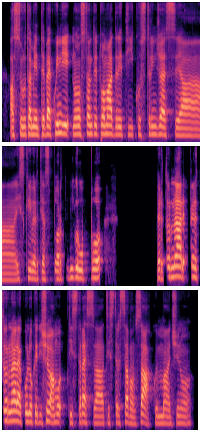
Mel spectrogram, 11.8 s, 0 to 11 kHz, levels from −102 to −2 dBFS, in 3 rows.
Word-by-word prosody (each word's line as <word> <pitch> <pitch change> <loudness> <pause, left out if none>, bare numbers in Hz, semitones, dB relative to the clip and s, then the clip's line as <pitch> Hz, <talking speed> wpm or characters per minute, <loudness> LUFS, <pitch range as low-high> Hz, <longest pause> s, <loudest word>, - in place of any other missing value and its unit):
Assolutamente. 185 +1 +1
Beh, 190 -2 +5
quindi, 215 -2 +3
nonostante 200 +1 0
tua 200 +1 0
madre 195 -2 +3
ti 185 -1 -12
costringesse 185 -1 -2
a 160 -2 -2
iscriverti 180 +1 -5
a 180 - -3
sport 180 +1 -4
di 210 +1 -5
gruppo 205 0 +1 1.1
per 200 -1 0
tornare 230 +6 +6
per 230 -3 -2
tornare 230 -1 +4
a 205 - +3
quello 205 -1 0
che 195 - -4
dicevamo, 190 0 0
ti 185 - -8
stressa 185 -2 -2
ti 170 - -14
stressava 185 +1 -3
un 155 - -8
sacco 155 +3 0
immagino. 170 0 -7
190 Hz, 145 wpm, -23 LUFS, 175-200 Hz, 1.1 s, tornare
